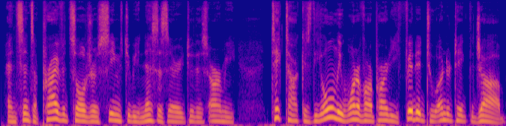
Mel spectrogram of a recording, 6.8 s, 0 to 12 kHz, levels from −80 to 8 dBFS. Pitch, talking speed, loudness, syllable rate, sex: 145 Hz, 230 wpm, -20 LUFS, 6.7 syllables/s, male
